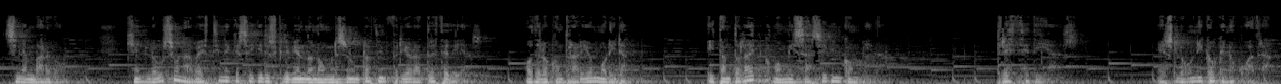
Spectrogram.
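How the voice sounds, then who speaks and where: A man playing an odd, suspicious young detective in a radio drama, deadpan and deliberate. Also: lowish voice, faint music behind, lightly acted. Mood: suspicious, analytical. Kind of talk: radio drama adaptation of anime.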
